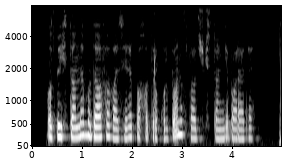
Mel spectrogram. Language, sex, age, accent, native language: Uzbek, female, 12-17, Toshkent shahri, Uzbek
